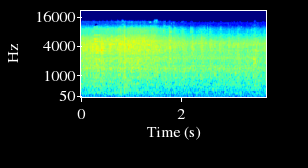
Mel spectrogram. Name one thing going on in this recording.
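Rubble scrapes and clatters as an excavator bucket moves through it.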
